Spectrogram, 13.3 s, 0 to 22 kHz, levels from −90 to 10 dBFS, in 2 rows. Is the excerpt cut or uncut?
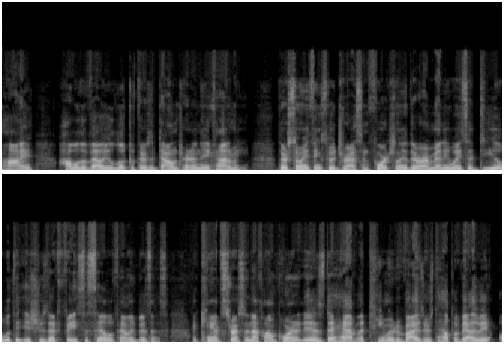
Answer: uncut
